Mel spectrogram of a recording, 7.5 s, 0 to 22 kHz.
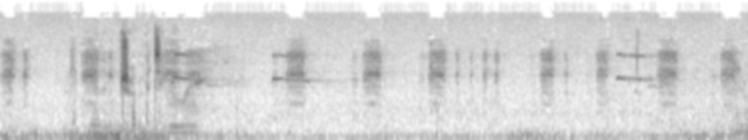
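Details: A very angry squirrel alarm-calls at a fish eagle at an African dam at sunrise on 23 July: harsh, rasping, cackle-like chatters in short bursts, about every half-second to second. Brief speech and faint bird whistles are also heard.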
